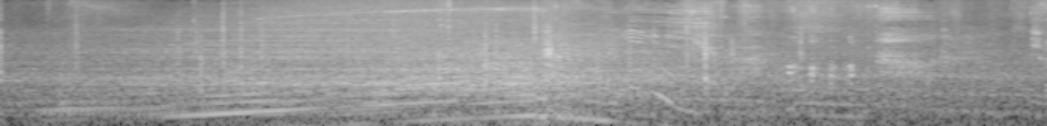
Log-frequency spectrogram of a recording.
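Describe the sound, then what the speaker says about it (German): A turbocharged car pulls hard through second and into third gear, its engine note rising in sweeping harmonic climbs that fall back at each shift, steady and close throughout with no talk over it. "Wir beschleunigen jetzt gleich mit dem zweiten, ein bisschen mit dem dritten."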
